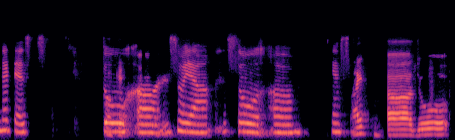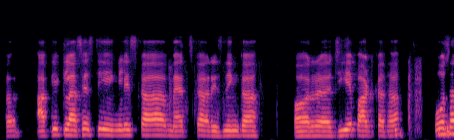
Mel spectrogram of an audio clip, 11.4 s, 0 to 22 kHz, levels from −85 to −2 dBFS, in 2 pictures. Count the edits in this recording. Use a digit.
1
